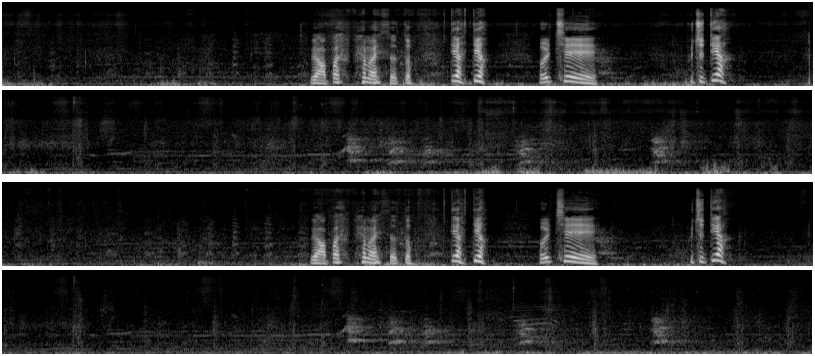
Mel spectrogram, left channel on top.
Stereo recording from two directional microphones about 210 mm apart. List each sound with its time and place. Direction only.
2.6 s speech: 10° right (ahead or behind)
11.5 s bow-wow: 60° right (ahead or behind)
13.3 s dog: 65° right (ahead or behind)
14.6 s dog: 60° right (ahead or behind)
